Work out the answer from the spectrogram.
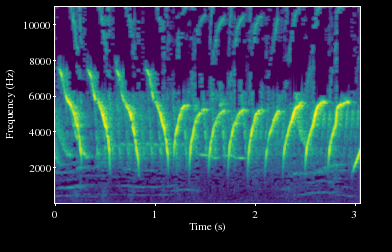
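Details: Canary rolling at length to challenge a rival: bright downward-hooked whistles repeated roughly every quarter second, high and clear, with a faint lower tone beneath.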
